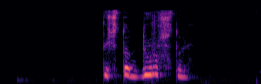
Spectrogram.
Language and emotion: Russian, angry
